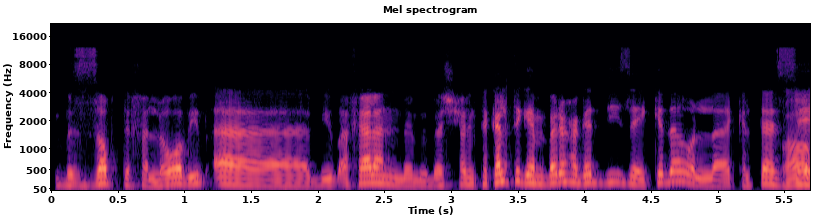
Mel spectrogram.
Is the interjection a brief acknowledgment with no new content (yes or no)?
no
